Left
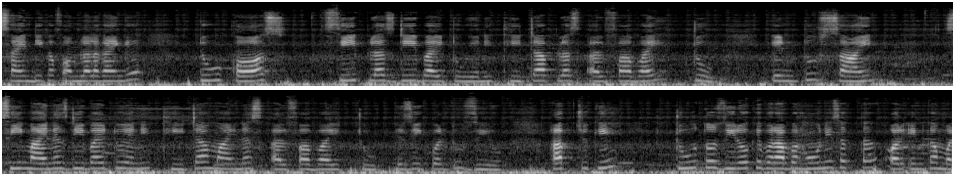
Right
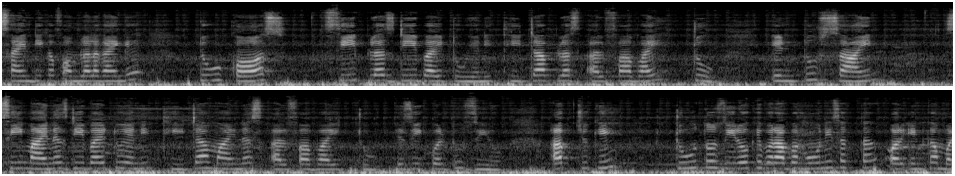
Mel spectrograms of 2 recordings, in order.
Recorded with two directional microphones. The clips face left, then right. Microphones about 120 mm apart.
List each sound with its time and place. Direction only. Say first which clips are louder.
0.1 s speech: left 2 dB; 10° left (ahead or behind)
8.4 s speech: even; 10° left (ahead or behind)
